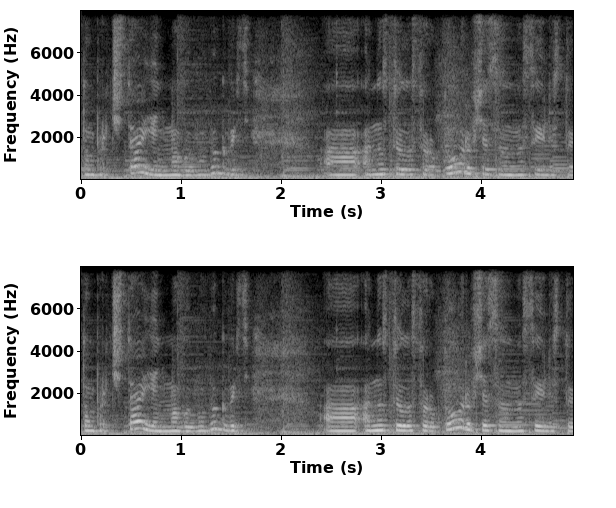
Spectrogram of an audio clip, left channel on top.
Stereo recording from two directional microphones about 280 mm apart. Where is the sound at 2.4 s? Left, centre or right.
Centre.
